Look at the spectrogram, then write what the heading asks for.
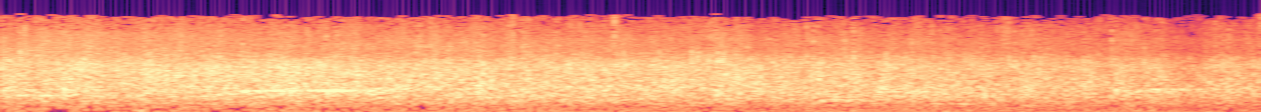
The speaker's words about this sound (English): Say amen and clap your hands for Jesus.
